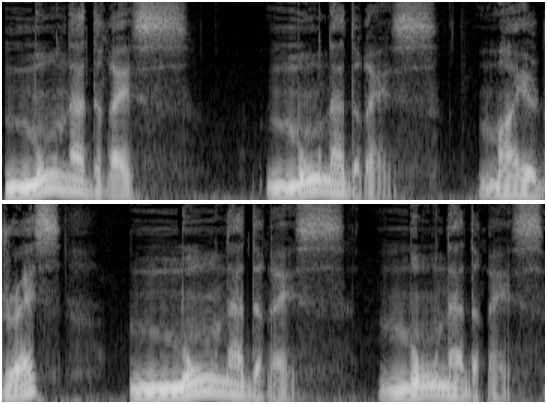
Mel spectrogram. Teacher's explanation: you can hear now this little link, so you've got to pronounce this N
